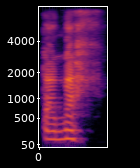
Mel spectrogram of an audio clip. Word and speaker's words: Tanaj: Por lo tanto, la pronunciación es Tanaj.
